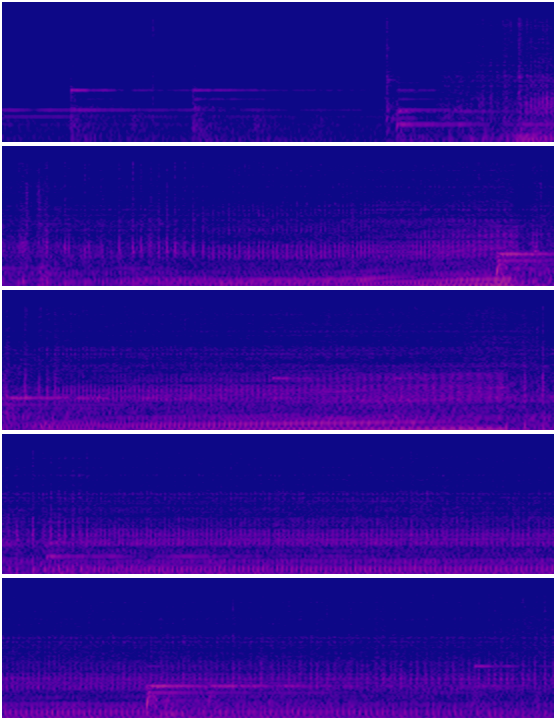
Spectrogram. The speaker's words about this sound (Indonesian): Kulajukan motor Vespaku di jalanan Bandung yang sudah mulai sepi.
